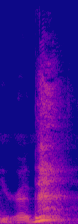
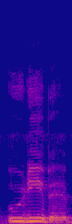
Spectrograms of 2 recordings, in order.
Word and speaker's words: Uribe: It's not Yurb specifically. It's Yuri Uribe but like I don't expect you guys to say that because it's in Spanish. It's it's actually Basque but it's in Spanish.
